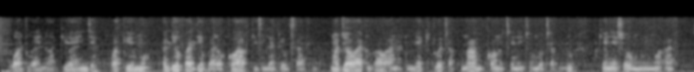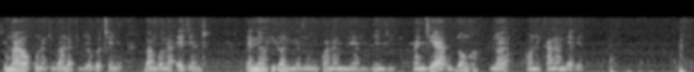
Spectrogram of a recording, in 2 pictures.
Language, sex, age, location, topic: Swahili, male, 18-24, Mombasa, health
